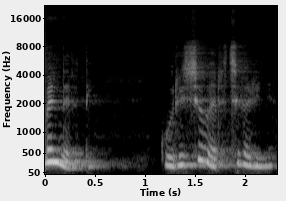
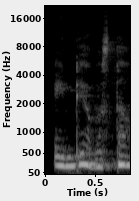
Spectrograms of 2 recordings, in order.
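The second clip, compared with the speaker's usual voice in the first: pleading whisper; 3 semitones lower, 7 dB quieter than usual. Acted. Girl pleading with Aloshi.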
